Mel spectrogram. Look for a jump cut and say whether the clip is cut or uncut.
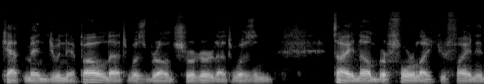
uncut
